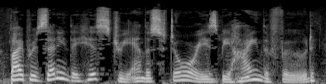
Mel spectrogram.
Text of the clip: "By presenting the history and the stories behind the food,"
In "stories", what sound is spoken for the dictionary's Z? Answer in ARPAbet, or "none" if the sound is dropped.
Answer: Z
